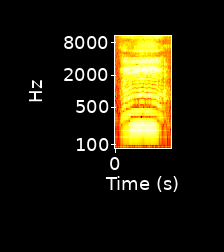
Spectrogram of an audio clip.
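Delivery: high, loud drawn hum; child's "mm". Acted. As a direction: play a little girl's mm with tongue out. Halfling girl sticks out tongue.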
